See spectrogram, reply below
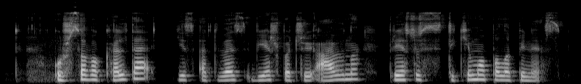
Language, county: Lithuanian, Vilnius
